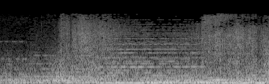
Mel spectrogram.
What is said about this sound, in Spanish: El halcón dispara contra el generador y lo hace explotar.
